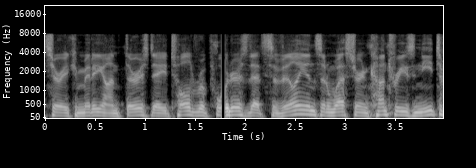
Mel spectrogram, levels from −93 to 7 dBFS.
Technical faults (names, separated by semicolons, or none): packet loss on an ADPCM call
